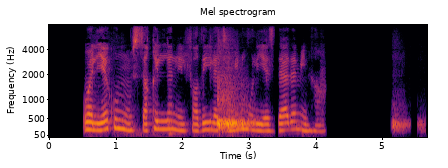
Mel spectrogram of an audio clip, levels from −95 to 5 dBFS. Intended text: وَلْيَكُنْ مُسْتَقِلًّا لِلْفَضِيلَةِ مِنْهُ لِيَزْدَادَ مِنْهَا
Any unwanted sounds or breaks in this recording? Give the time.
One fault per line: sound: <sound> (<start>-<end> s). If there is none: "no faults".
no faults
